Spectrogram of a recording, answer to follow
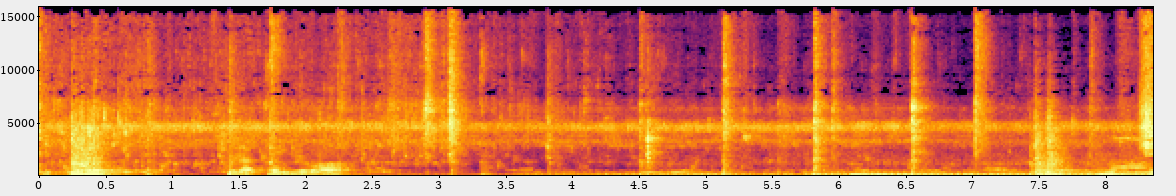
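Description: Water splashing and trickling as soaked rice is scooped out of a large metal pot of water with a plastic bowl and left to drain, with short knocks of the bowl against the pot. A low steady hum joins in about halfway through.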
